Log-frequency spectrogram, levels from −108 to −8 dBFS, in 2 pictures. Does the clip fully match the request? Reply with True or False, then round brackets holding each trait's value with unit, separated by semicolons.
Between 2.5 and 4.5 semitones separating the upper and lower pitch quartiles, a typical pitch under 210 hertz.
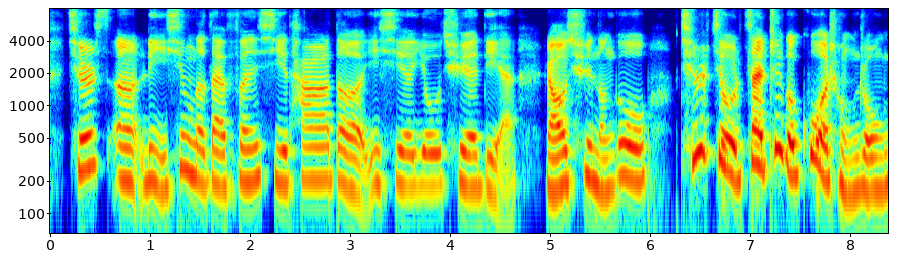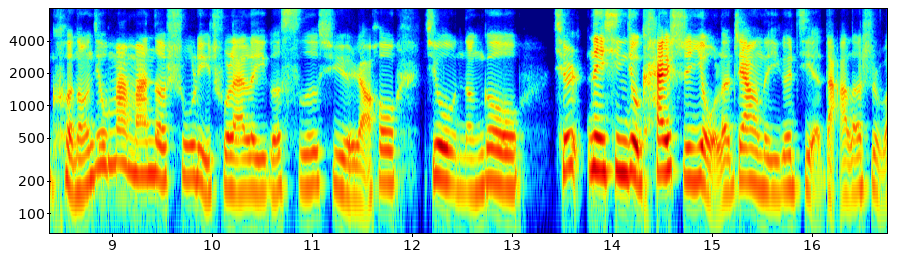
True (3.9 semitones; 190 Hz)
